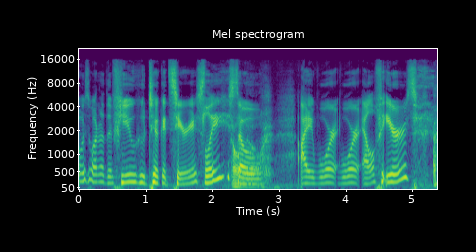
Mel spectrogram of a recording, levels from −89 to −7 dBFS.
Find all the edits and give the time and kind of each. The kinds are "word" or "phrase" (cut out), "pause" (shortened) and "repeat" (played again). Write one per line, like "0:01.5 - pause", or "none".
0:03.9 - repeat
